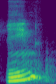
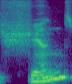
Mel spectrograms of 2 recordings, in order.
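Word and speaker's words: שׁ: And if the dot is over the right branch of the fork-like appearing letter, then it's pronounced as an SH sound.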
